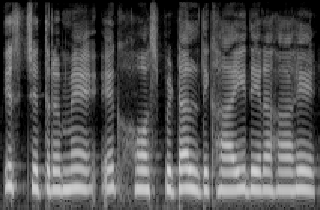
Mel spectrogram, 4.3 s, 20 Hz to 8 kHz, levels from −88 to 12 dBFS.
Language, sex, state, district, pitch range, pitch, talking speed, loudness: Hindi, female, Madhya Pradesh, Bhopal, 220-235 Hz, 230 Hz, 125 wpm, -14 LUFS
